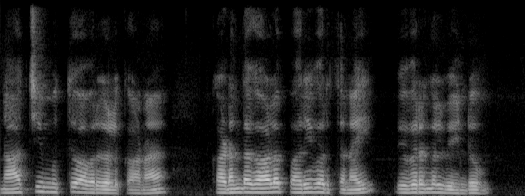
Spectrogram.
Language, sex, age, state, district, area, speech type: Tamil, female, 30-45, Tamil Nadu, Tiruchirappalli, rural, read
